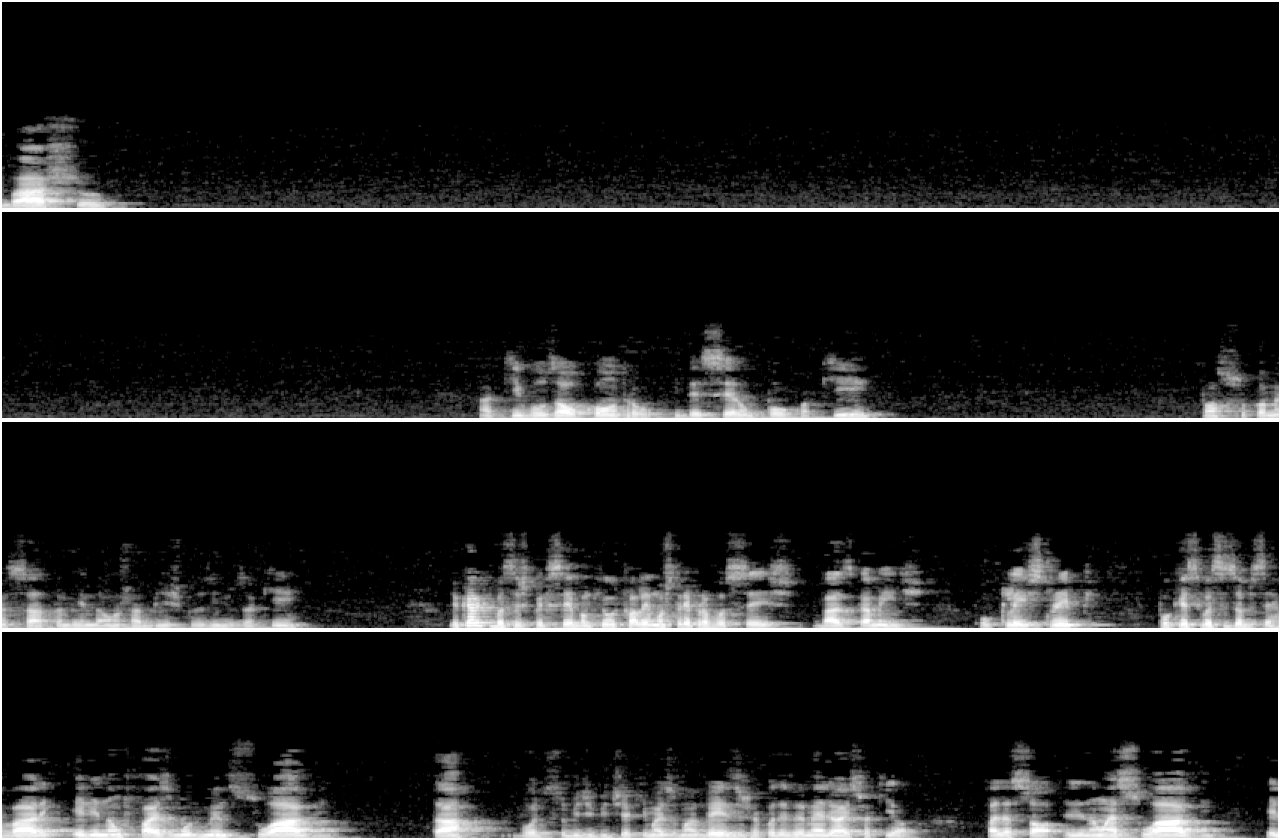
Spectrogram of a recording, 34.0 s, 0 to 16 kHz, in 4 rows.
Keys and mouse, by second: 0.2 drag, 2.2-4.5 drag, 4.5 middle drag, 4.6 drag, 4.8-5.4 middle drag, 5.4-6.8 drag, 9.1 click, 9.3-10.6 middle drag, 10.6 click, 10.8-11.7 middle drag, 12.5-13.1 middle drag, 13.9-15.4 middle drag, 16.6-19.5 middle drag, 19.5-19.9 drag, 19.9-21.4 middle drag, 22.0-24.1 middle drag, 30.3-34.0 drag.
